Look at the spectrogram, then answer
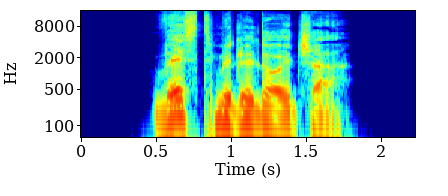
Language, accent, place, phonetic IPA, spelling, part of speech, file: German, Germany, Berlin, [ˈvɛstˌmɪtl̩dɔɪ̯t͡ʃɐ], westmitteldeutscher, adjective, De-westmitteldeutscher.ogg
- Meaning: inflection of westmitteldeutsch: 1. strong/mixed nominative masculine singular 2. strong genitive/dative feminine singular 3. strong genitive plural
